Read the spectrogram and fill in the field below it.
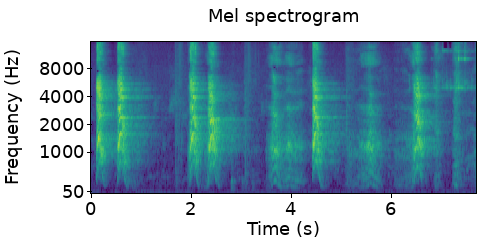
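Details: Mimma, a three-month-old Shih Tzu puppy, barks indoors at a pair of crocs; high, sharp yaps come in pairs and short bursts, mixed with small growls, roughly every one to two seconds.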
